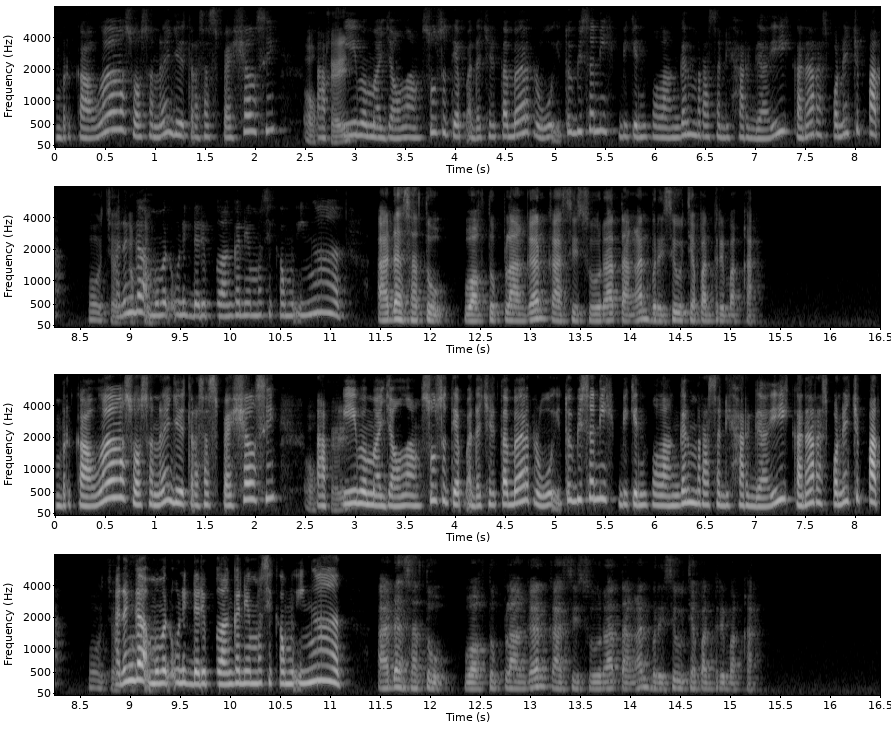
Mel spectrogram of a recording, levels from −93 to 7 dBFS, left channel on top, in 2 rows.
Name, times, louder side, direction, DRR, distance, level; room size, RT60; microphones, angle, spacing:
voice 1, 0.0-2.2 2.6-8.3 8.8-11.1, right 9 dB, 85° right, 0.3 m, -33 dB
voice 2, 2.5-3.0 8.6-8.9 11.5-15.2, left 3 dB, 60° left, 1.0 m, -39 dB
14.5 x 5.4 x 2.4 m
head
